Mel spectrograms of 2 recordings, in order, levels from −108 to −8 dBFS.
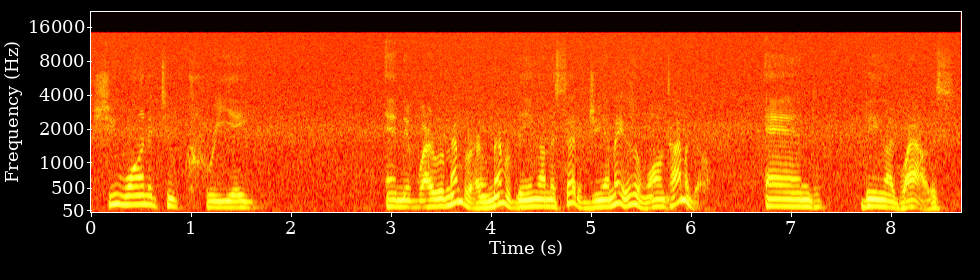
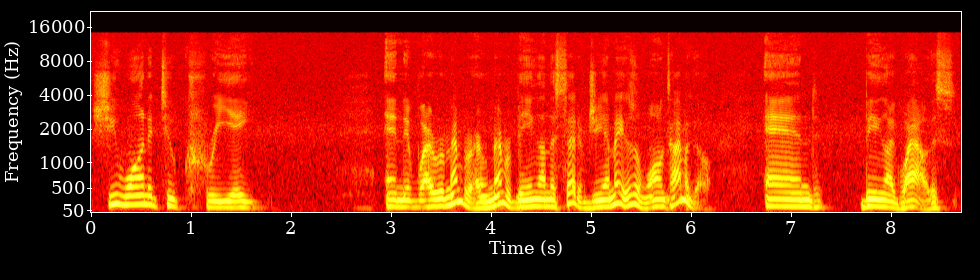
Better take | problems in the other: second | hiss; loud; throughout; 8 dB below the speech; faint in the second

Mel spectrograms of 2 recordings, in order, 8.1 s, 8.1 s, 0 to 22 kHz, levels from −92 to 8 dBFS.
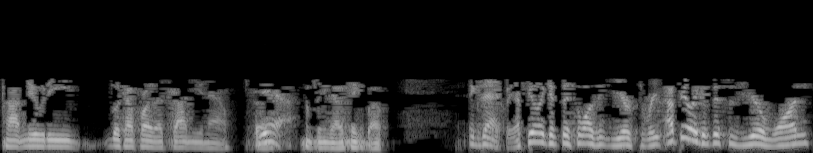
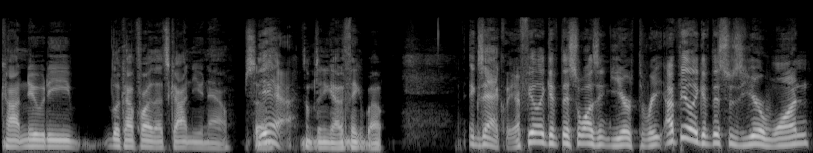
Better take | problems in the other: second | garbled, watery; badly; nothing above 3 kHz

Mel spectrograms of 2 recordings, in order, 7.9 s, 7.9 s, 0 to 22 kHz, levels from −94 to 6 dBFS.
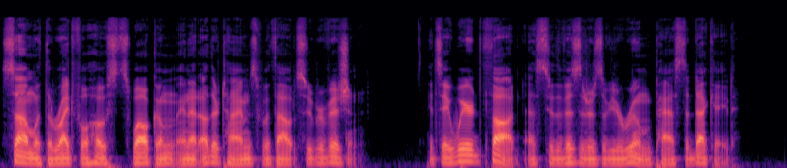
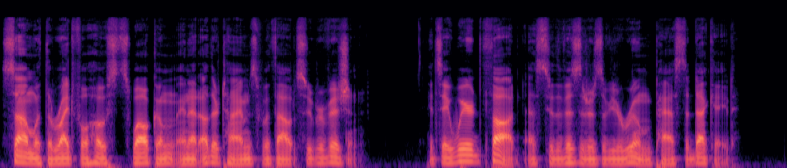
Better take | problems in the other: neither | none

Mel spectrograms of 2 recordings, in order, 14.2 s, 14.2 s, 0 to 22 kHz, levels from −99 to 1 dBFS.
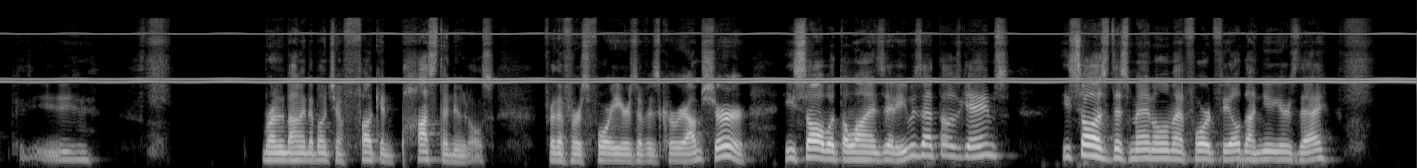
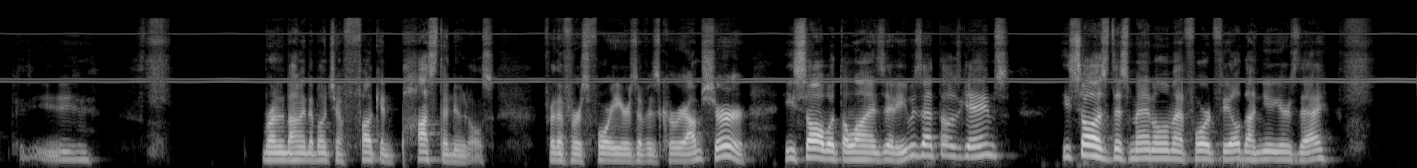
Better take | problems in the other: second | high-pitched whine; loud; throughout; 3.5 kHz, 10 dB below the speech; faint in the second

